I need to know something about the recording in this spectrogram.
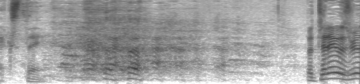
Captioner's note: laughter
